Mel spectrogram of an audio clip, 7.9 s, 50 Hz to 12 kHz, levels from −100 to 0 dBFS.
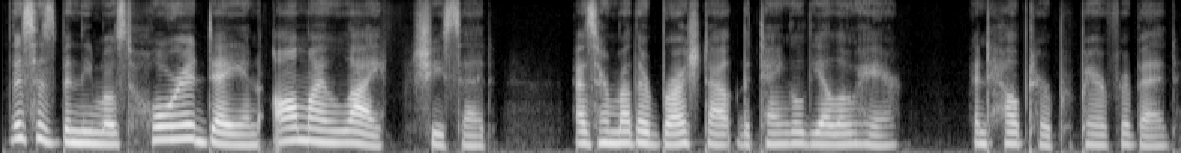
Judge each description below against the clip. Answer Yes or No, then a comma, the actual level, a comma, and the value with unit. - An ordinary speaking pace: No, fast, 215 wpm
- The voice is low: No, high, 210 Hz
